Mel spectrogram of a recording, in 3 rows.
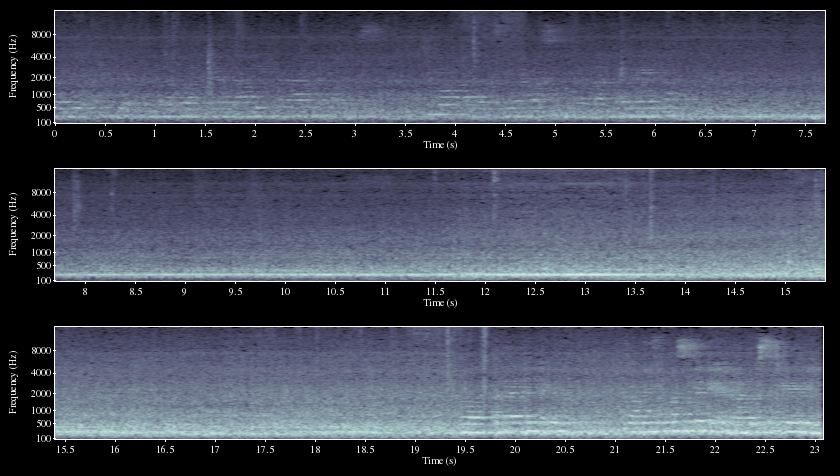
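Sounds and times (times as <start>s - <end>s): passenger train running noise: 0.0s - 23.0s
low hum: 5.2s - 23.0s.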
